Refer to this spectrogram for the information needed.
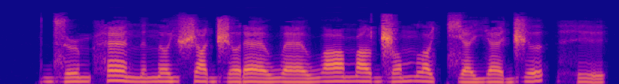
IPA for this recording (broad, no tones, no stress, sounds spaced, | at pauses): d͡z ə˞ m h æ n ə n ʌ j ʃ ɑ d͡ʒ ʌ ɾ æ w æ w ɑ m ɑ ɖ͡ʐ ɔ m lˠ ə˞ t͡ɕ æ j æ d͡ʒ ə | h ɪ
